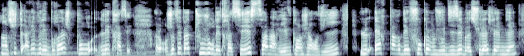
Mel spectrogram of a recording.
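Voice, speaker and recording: Young woman with a higher voice, chatty, self-mocking artist walking through her tools, dry close sound. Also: fairly quick, warm tone, dry recording. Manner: chatty, self-deprecating, many hesitations. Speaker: digital illustrator. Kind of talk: casual drawing tutorial.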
